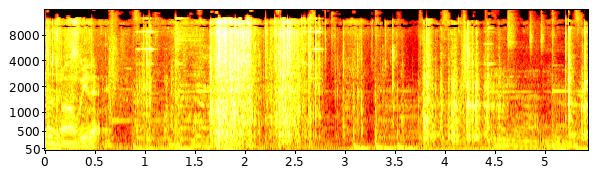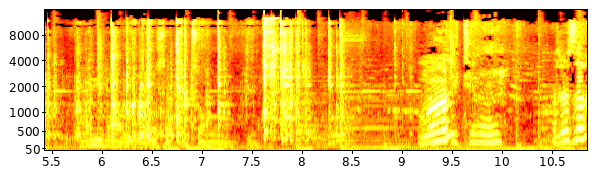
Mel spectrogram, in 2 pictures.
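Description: A woven plastic sack rustling as yams are handled inside it, loudest about two seconds in, with a few sharp clinks near the end, over background music with singing.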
